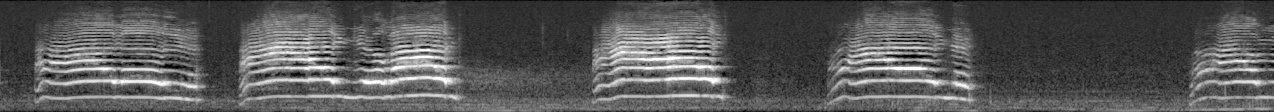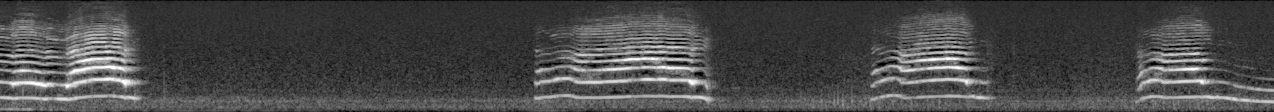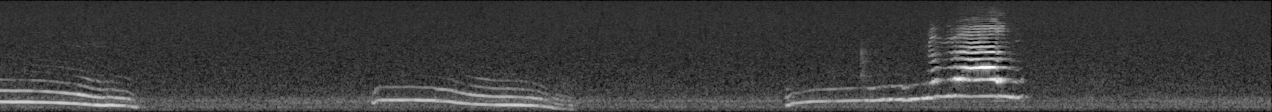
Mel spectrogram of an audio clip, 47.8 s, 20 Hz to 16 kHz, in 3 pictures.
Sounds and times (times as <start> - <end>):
Meow: 0.4 - 5.8, 7.4 - 9.2, 10.4 - 12.3, 14.9 - 17.8, 22.6 - 24.9, 26.8 - 28.4, 30.1 - 33.6, 36.5 - 39.0, 41.7 - 44.8.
